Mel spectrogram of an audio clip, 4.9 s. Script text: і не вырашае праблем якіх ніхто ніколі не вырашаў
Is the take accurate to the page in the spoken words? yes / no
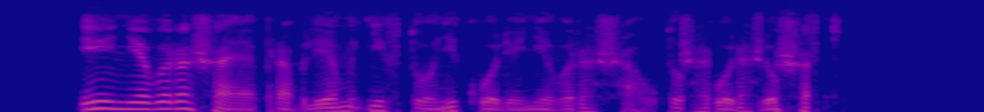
no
